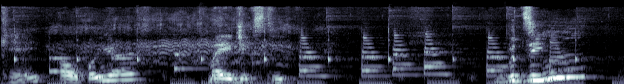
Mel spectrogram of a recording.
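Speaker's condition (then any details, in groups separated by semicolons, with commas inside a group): No condition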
